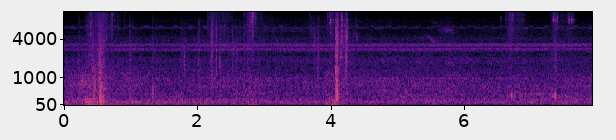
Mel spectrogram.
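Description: A bowstring creaks as it is drawn and snaps when released.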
